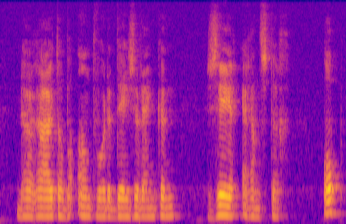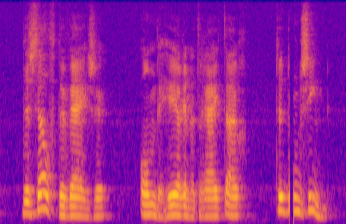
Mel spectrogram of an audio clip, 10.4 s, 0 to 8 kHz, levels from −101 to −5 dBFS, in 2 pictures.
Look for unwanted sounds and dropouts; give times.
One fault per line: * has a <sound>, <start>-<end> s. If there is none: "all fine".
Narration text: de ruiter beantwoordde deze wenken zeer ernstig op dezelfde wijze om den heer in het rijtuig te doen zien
* has a dropout, 9.5-9.6 s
